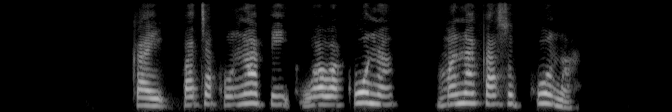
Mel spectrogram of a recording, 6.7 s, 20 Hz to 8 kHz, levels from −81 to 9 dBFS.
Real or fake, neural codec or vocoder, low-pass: fake; codec, 16 kHz, 4 kbps, FreqCodec, smaller model; 7.2 kHz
